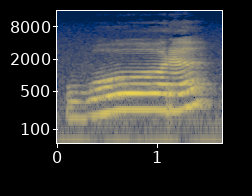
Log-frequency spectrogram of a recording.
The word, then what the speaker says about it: water: The, like schwa pronunciation, the water spout. So water we pronounce with like a D sound and a schwa.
